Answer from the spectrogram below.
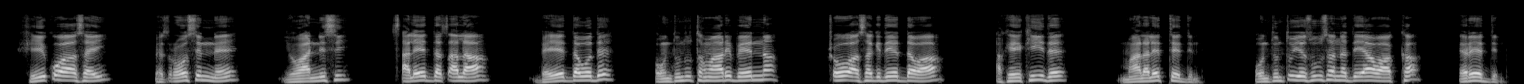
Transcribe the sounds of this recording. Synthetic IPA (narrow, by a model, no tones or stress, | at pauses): ʃiːkʼʊwaːs̬ɐj | pʼɛt͡sʼɾo̞ːsɪnːɛ | jɔhanːɪsɪ | t͡sʼɐle̞ːd̪ːɐt͡sʼɐlaː | bɛʔe̞ːd̪ːɐwɔd̪ɛ | ʊnt̪ːʊnt̪ːʊt̪ɐmaːɾɪbɛːnːɐ | t͡ʃʼoːɐs̬ɐɡɪd̪e̞ːd̪ːɐwaː | ɐke̞ːkiːd̪ɛ | maːlɐlɛt̪ːe̞ːd̪ːɪn | ʔʊnt̪̬ːʊnt̪ːʊjɛs̬uːs̬ɐnːɐd̪ɛʔɪjaːwaːkːɐ | ɛɾe̞ːd̪ːɪn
